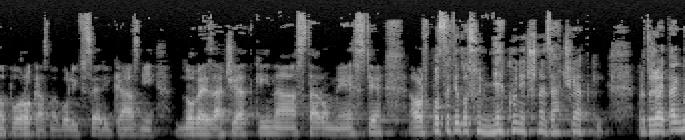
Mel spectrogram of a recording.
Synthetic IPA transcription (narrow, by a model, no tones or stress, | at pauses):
lpɔɾɔkazmɛbɔlifsɛːɾiːkaːzɲi | nɔʋɛːzat͡ʃɪat̪kinast̪aɾɔmːɪɛscɛalɛfpɔt̪st̪acɛt̪ɔsuːɲɛkɔɲɛt͡ʃnɛːzat͡ʃɪat̪kipɾɛt̪ɔʒɛajt̪aɡ̚bi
